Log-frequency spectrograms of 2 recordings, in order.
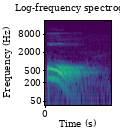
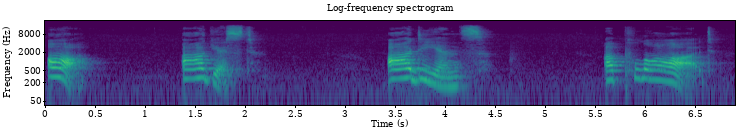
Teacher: We don't say ow. And we don't say the British way. We don't say oh. We say ah.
